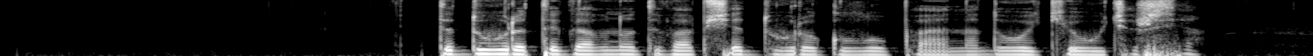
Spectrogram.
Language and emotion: Russian, angry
